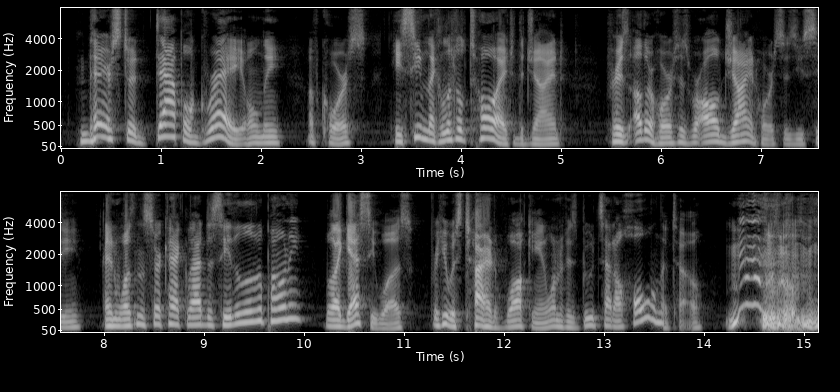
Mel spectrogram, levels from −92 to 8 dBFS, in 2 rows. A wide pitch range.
Yes: wide, 7.3 semitones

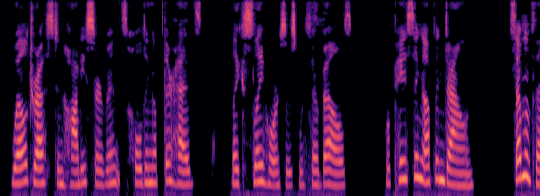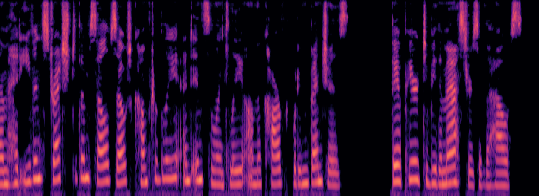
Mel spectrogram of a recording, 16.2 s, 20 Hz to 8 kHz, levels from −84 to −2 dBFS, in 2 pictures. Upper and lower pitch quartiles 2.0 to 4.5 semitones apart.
Yes: average, 3.7 semitones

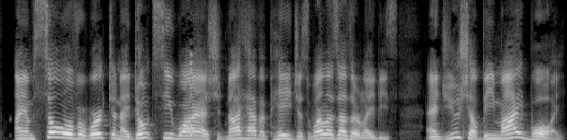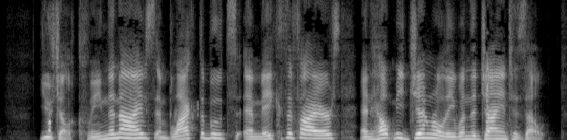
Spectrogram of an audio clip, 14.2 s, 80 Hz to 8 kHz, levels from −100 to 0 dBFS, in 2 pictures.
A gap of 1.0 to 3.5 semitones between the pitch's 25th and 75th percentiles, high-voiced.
No: average, 5.3 semitones; high, 195 Hz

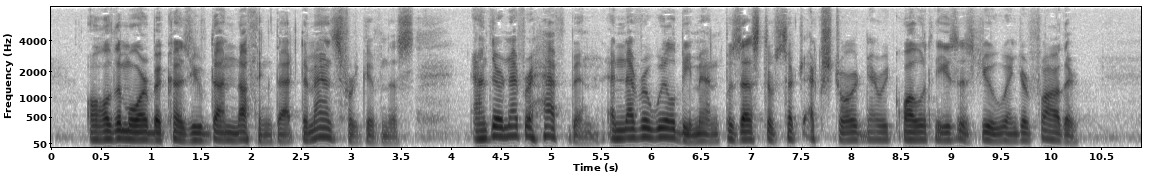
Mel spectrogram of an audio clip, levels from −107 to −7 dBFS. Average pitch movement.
Yes: average, 3.8 semitones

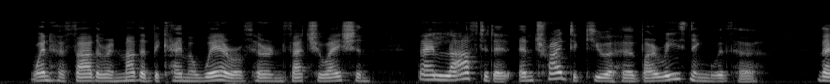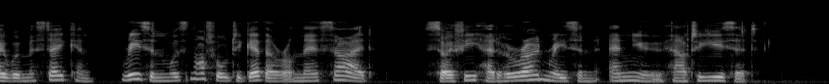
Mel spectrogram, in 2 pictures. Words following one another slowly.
No: average, 160 wpm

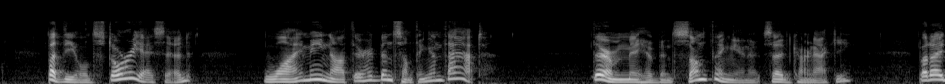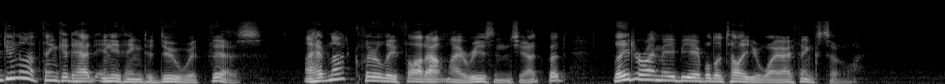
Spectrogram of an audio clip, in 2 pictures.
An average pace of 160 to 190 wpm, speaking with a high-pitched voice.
No: average, 185 wpm; low, 130 Hz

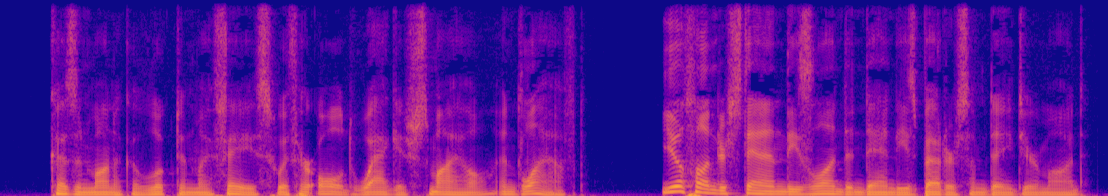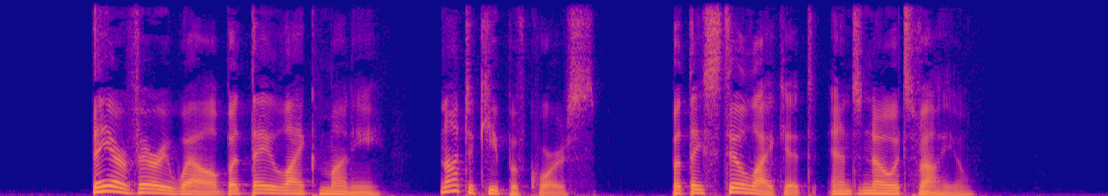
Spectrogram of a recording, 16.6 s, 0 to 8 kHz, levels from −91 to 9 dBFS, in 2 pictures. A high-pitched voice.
No: very low, 95 Hz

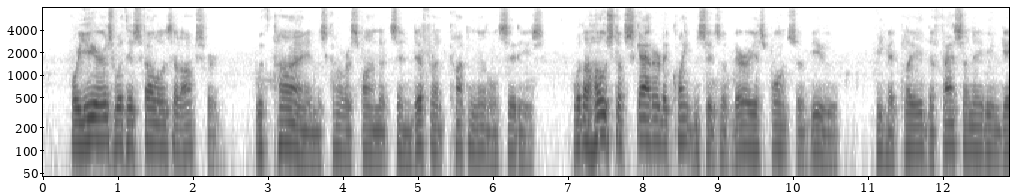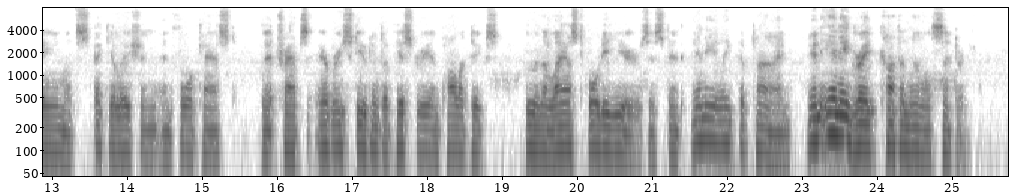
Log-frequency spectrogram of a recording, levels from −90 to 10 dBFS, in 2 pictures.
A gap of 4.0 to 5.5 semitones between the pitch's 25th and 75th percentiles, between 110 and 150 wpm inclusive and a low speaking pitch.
No: average, 3.3 semitones; average, 140 wpm; low, 105 Hz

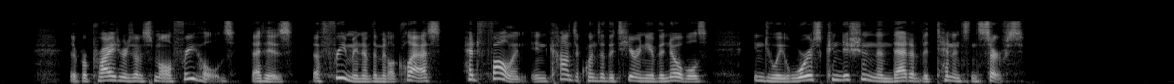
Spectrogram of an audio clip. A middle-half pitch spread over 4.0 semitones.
Yes: wide, 5.5 semitones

